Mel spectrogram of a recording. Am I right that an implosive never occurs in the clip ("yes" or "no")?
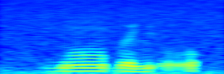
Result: no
